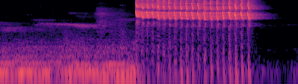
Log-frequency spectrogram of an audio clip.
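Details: Cililin training song meant to draw a reply from caged birds: a very high, rapid rattling trill, roughly twenty clipped notes over one and a half seconds, preceded by low background rumble and a faint whistle.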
